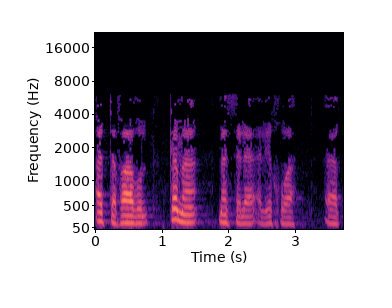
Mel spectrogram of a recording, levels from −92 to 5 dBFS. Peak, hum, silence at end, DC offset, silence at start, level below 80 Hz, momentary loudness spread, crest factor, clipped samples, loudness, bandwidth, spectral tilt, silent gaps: -10 dBFS; none; 0.05 s; under 0.1%; 0 s; -62 dBFS; 16 LU; 18 dB; under 0.1%; -28 LUFS; 6.2 kHz; -6 dB/octave; none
